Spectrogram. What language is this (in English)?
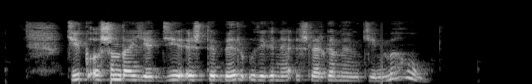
Bashkir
